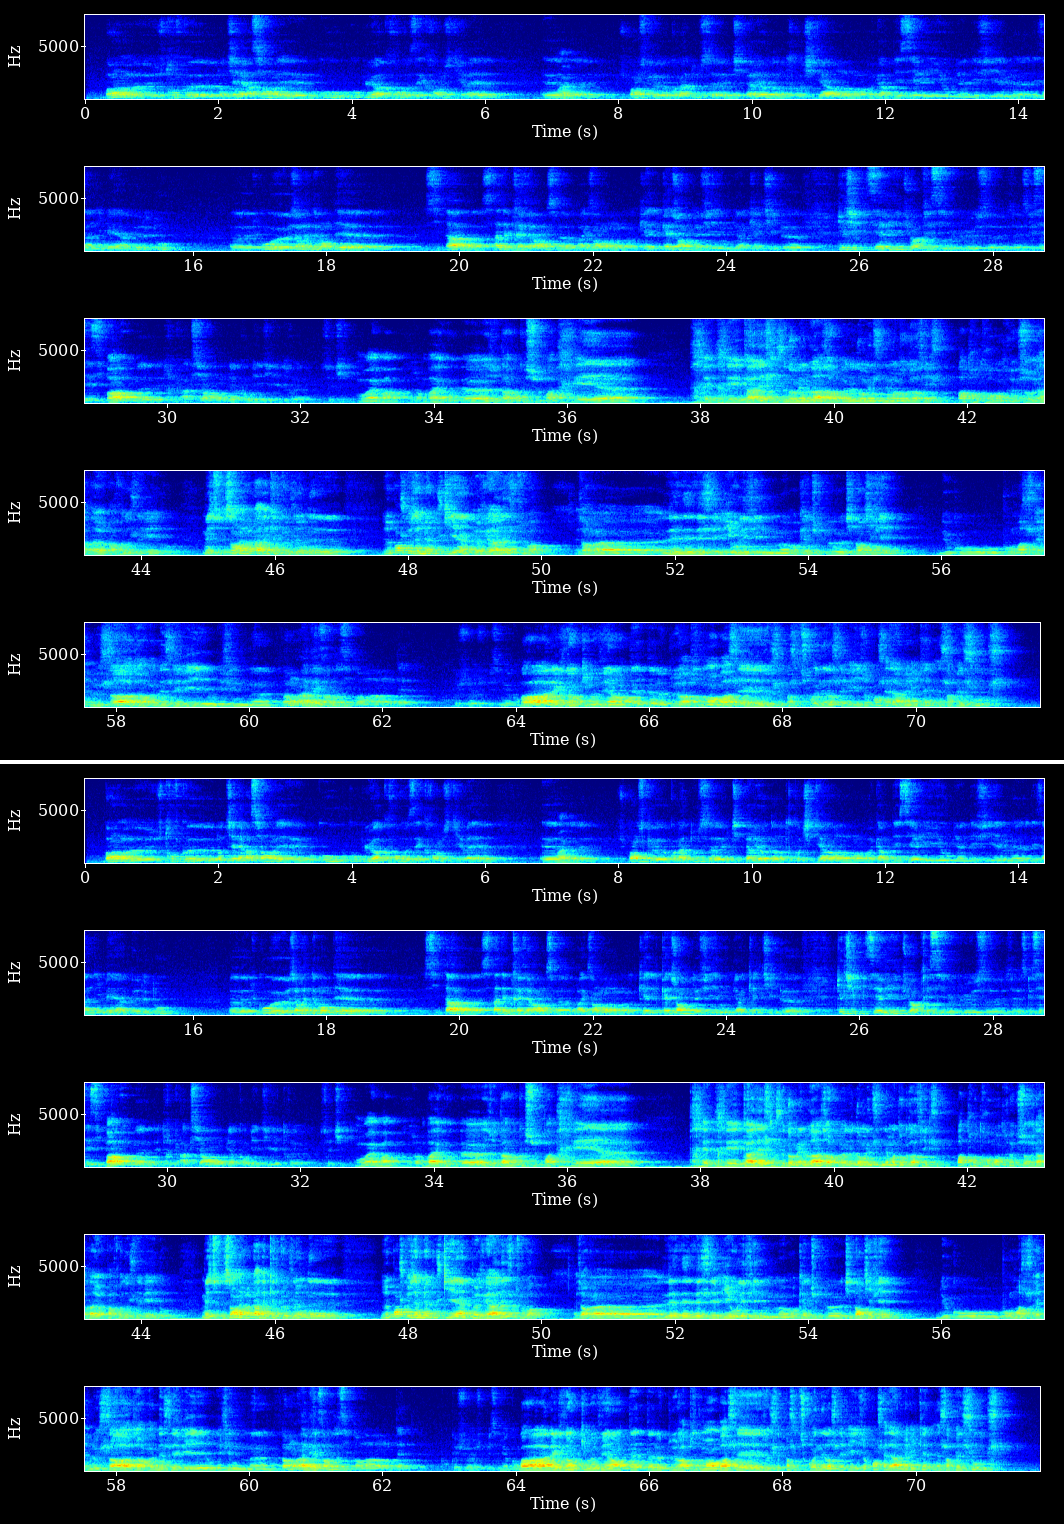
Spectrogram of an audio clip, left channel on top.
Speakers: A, on the right (about 60°); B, on the right (about 80°).
A: Bon, euh, je trouve que notre génération est beaucoup, beaucoup plus accro aux écrans, je dirais. Euh,
B: Ouais.
A: je pense que qu'on a tous euh, une petite période dans notre quotidien, on regarde des séries ou bien des films, euh, des animés, un peu de tout. Euh, du coup, euh, j'aimerais te demander euh, si tu as, si t'as des préférences, mais, euh, par exemple, en- quel, quel genre de film ou bien quel type euh, quel type de série tu apprécies le plus? euh, c'est- Est-ce que c'est des sitcoms,
B: Bah,
A: euh, des trucs action ou bien comédie, tru- ce type,
B: ouais, bah.
A: ce genre?
B: Bah écoute, euh, je t'avoue que je suis pas très, euh, très, très calé sur ce domaine-là. Genre, euh, le domaine cinématographique, c'est pas trop, trop mon truc. Je regarde d'ailleurs pas trop de séries et tout. Mais j- j'en ai regardé quelques-unes et je pense que j'aime bien tout ce qui est un peu réaliste, tu vois. Genre, euh, les, les, les séries ou les films auxquels tu peux t'identifier. Du coup, pour moi, ce serait plus ça, genre des séries ou des films euh,
A: Donne-moi
B: avec...
A: un exemple
B: euh,
A: si t'en as un en tête pour que je, je puisse mieux comprendre.
B: Bah, l'exemple qui me vient en tête euh, le plus rapidement, bah, c'est, je sais pas si tu connais la série, je pense elle est américaine, elle s'appelle Suits.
